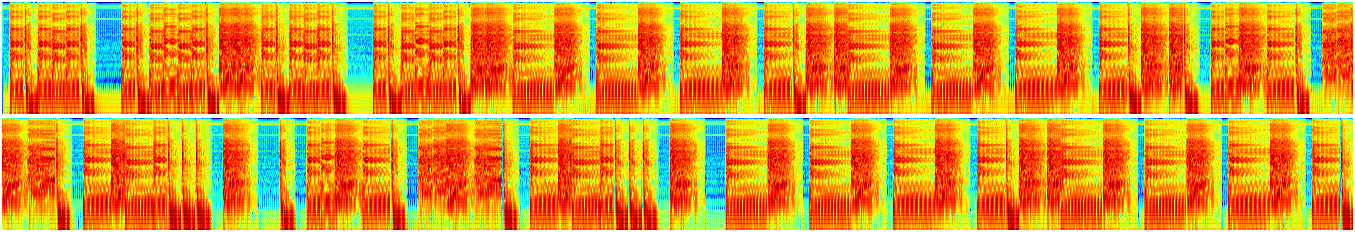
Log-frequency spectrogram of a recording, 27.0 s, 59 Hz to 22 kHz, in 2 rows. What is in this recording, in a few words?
Noise sid CSG8580R5; hvsc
